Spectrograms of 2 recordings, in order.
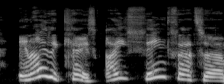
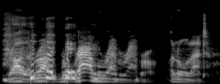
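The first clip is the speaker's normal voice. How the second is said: mock British bluster; 8 semitones higher than usual. Host sending up British small talk, mock British bluster. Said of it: "Don't we sound very British?".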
